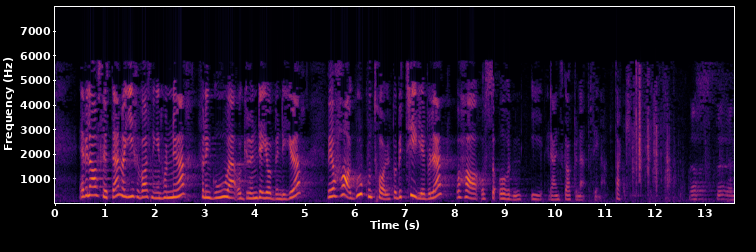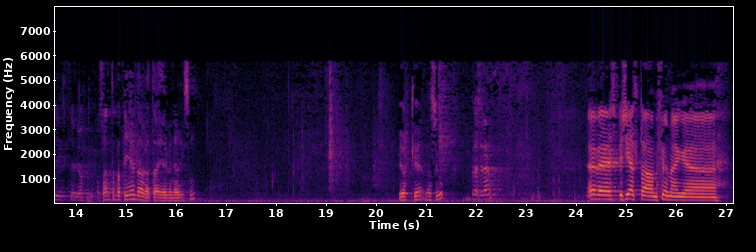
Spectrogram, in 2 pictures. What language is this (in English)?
Norwegian Bokmål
